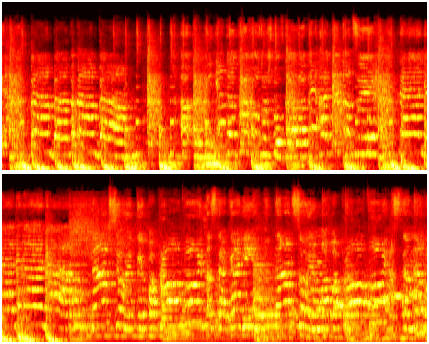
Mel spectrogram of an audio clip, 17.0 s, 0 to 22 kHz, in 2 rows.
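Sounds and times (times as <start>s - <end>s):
steady bass line: 0.2s - 9.6s, 13.6s - 17.0s
high sung vocal melody: 9.8s - 17.0s.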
